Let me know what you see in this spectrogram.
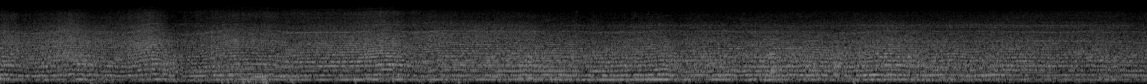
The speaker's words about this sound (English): And I'm going to switch gears here a little bit and show you what, what we mean by drones. Now, what you're going to see in the cameras are a bunch of things, but we're going to be flying two drones on two sides of the room.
